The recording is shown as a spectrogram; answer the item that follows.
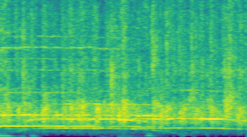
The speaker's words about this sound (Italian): Un applauso!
